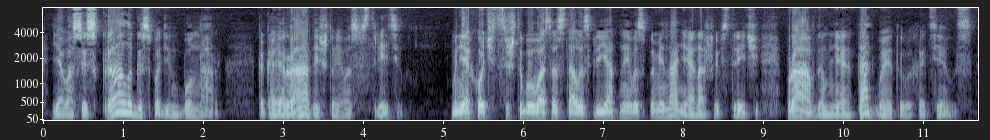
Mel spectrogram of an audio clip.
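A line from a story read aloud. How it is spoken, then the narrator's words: Tender. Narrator (Russian): ласково сказала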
